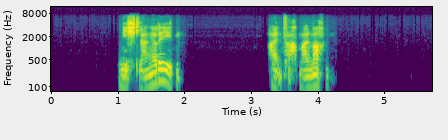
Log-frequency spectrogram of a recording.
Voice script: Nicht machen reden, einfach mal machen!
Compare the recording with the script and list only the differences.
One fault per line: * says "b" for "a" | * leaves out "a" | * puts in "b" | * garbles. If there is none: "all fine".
* says "lange" for "machen"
